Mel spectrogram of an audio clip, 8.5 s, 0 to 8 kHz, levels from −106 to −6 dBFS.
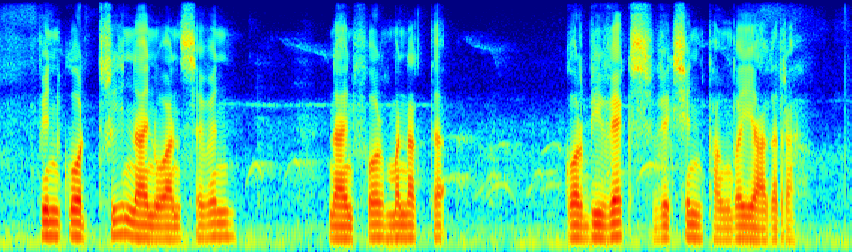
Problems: none marked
